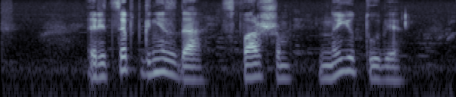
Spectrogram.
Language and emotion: Russian, neutral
